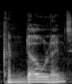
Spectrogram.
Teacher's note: the pronunciation of condolence it's the second syllable which is stressed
